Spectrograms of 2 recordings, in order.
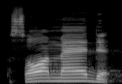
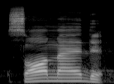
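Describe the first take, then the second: The two takes are said the same way.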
